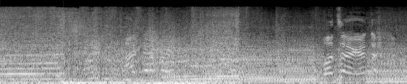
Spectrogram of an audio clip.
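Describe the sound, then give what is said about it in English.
A powerful twin-turbocharged V8 engine of a carbon-fiber-framed supercar roars loudly as it accelerates hard, its pitch climbing steeply near the end, with a hint of tire noise and voices mixed into the din. “The reason this car is one of the fastest on the planet is because of its twin turbocharged V8 engine, and the fact that its entire frame is made out of air core carbon fiber, making it weigh 500 pounds less than a Lamborghini.”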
